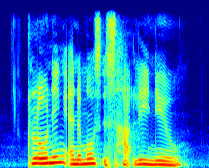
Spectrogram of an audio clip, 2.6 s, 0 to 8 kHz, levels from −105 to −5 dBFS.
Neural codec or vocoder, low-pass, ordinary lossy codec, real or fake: vocoder, 44.1 kHz, 80 mel bands, Vocos; 7.2 kHz; none; fake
